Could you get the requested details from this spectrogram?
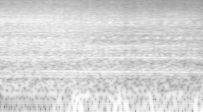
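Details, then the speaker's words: Toyota Corolla after MWR alternator underdrive pulley install, engine hot: steady even idle with smooth hiss, no whine, squeal or grinding; earlier alternator noise has gone, owner suspects something loosened then settled. "there we go the alternator doesn't sound bad anymore it sounds perfectly fine"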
